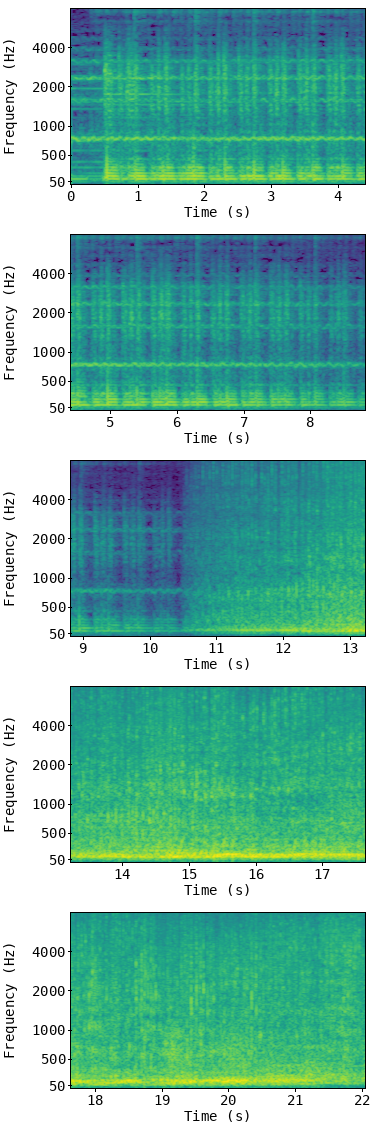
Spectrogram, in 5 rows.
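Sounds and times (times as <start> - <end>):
pickup engine idling loudly: 10.6 - 22.0.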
